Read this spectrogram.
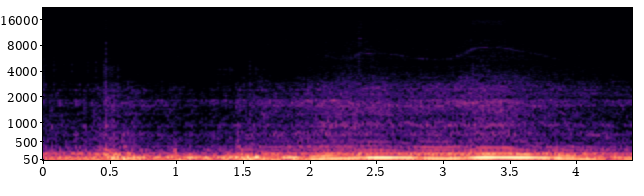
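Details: Renault Master that would not start, service light blinking with immobilizer ring decoder not communicating with the key, after the immobilizer ring was replaced: diesel catches, revs up and settles, smooth low rumble without misses, runs normally.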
